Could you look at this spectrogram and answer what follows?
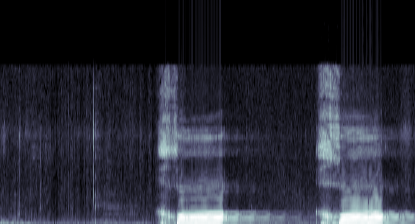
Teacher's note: ہا, اس کے بعد خا, خا, اس کو موٹی آواز میں پڑھتے ہیں اور اس کا مخرج کیا ہوتا ہے کہ زبان کے پچھلے حصے کو اوپر کی طرف بلند کرتے ہوئے موٹی آواز میں پڑھا جاتا ہے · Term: موٹا حرف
